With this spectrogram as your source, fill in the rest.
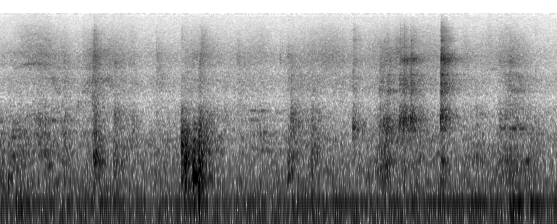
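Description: Plastic parts click and knock as a lamp fixture is adjusted by hand.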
